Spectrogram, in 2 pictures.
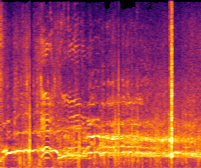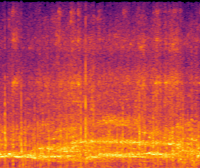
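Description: Riders screaming on a moving mine-train roller coaster, long drawn-out high screams over the steady rumble and wind of the running train, with one sharp click about two and a half seconds in.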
